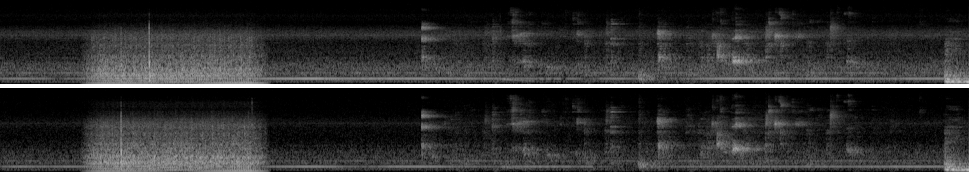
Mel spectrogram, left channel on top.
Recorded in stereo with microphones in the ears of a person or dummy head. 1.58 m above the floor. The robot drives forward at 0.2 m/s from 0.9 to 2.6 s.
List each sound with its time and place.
4.2 s chewing: 5° right (ahead or behind), 1.0 m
